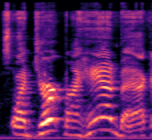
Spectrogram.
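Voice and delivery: ordinary talk, nothing marked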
